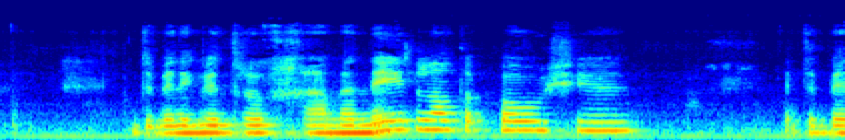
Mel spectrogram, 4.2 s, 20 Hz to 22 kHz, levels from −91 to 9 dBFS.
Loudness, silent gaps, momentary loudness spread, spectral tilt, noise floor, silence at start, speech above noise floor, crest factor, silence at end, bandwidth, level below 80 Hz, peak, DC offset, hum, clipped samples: -20 LUFS; none; 17 LU; -8.5 dB/octave; -45 dBFS; 0.05 s; 25 dB; 14 dB; 0 s; 9.8 kHz; -60 dBFS; -6 dBFS; under 0.1%; none; under 0.1%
